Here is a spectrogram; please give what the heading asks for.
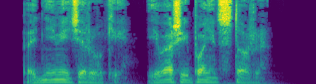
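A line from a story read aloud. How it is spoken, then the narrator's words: Tense command. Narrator (Russian): напряженным голосом приказал британец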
